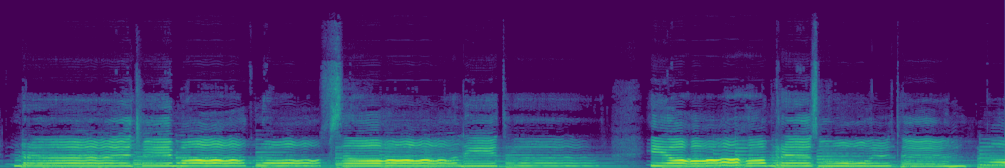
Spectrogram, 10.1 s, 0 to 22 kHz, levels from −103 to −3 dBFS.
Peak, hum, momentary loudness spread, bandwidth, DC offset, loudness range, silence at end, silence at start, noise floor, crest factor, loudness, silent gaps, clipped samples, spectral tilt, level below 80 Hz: -8 dBFS; none; 15 LU; 12.5 kHz; under 0.1%; 3 LU; 0 s; 0.15 s; -53 dBFS; 14 dB; -21 LUFS; none; under 0.1%; -5 dB/octave; -58 dBFS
